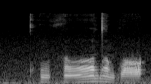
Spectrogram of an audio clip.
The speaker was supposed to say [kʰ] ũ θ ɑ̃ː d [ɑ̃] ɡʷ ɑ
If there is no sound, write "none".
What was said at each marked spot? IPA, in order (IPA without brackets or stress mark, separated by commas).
kʰ, ɑ̃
